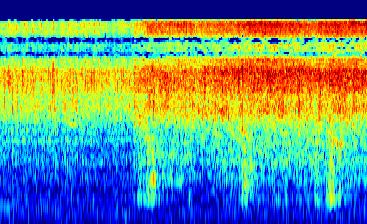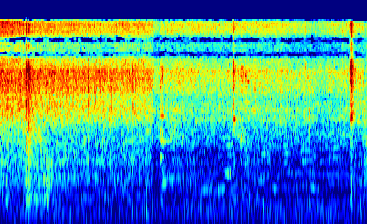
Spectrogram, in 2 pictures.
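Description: Spiced masala with chopped tomato fries in a wok as a spatula stirs it, a soft continuous sizzle broken by scraping strokes and a few sharp clacks against the pan, fairly close and without talk.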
